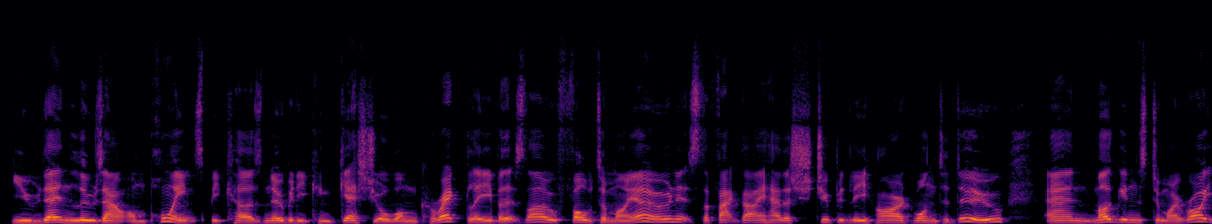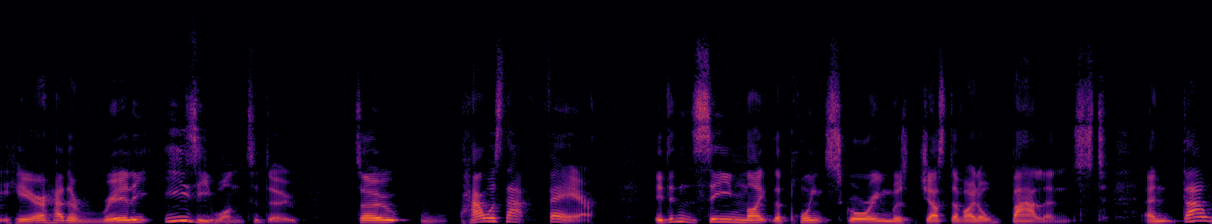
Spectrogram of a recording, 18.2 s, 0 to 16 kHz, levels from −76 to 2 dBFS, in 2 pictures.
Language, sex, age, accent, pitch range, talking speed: English, male, 30-49, British, 110-165 Hz, 210 wpm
